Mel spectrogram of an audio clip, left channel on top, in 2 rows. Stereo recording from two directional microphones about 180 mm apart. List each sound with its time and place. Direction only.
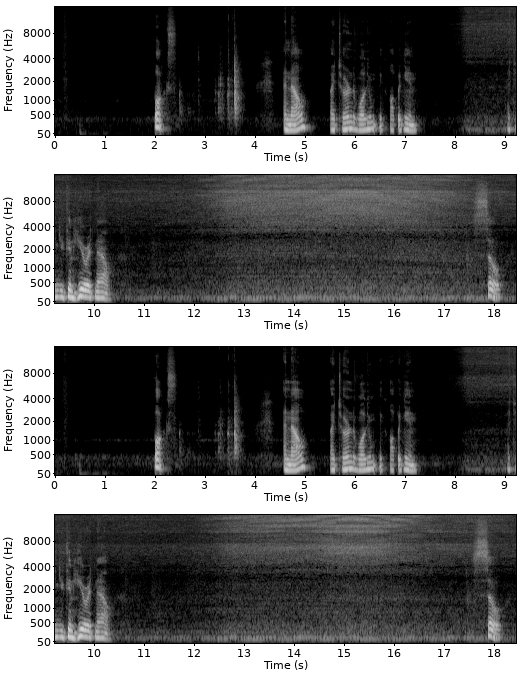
2.0 s speech: 10° right (ahead or behind)
4.1 s a sound: 10° right (ahead or behind)
5.5 s speech: 5° right (ahead or behind)
9.0 s speech: centre (ahead or behind)
12.6 s spray: 30° right (ahead or behind)
17.6 s a sound: 20° right (ahead or behind)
